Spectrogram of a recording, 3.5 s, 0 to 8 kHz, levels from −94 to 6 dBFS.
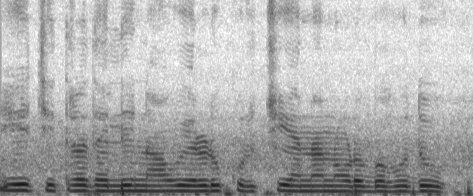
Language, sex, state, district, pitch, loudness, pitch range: Kannada, female, Karnataka, Koppal, 220 Hz, -14 LUFS, 215-230 Hz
